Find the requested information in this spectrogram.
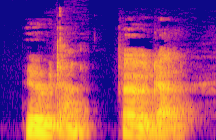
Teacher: In the spoken language on pöydällä, you might hear the entire last syllable dropping out.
